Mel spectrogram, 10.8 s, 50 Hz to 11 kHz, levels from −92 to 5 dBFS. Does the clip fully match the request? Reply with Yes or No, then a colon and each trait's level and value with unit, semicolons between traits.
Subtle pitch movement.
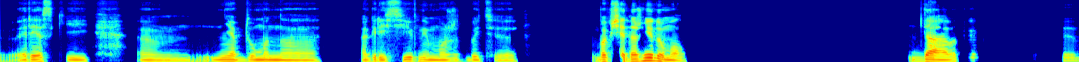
Yes: narrow, 1.9 semitones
